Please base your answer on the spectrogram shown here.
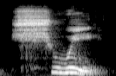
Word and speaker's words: shui: And then the last one is for kidneys, and it's pronounced like CHWEE, shui, shui, shui.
